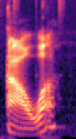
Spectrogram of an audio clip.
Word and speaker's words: hour: Оно начинается с согласной «h», но читается «hour», и поэтому... «an hour». Да.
